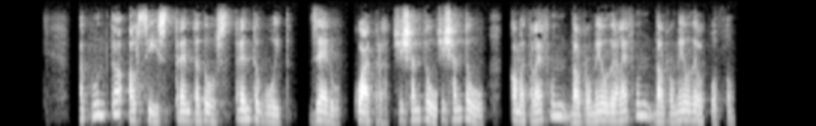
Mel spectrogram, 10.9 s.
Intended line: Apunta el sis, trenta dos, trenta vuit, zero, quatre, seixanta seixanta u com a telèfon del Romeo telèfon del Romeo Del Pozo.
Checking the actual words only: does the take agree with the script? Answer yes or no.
yes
